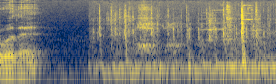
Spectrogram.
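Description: Rapid, irregular clicking and rattling over a low hum, like a wheelchair's wheels being pushed along, starting about half a second in.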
